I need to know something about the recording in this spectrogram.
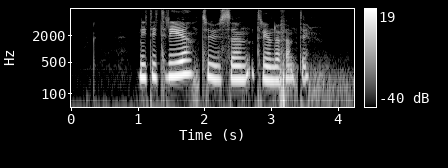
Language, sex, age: Swedish, female, 19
